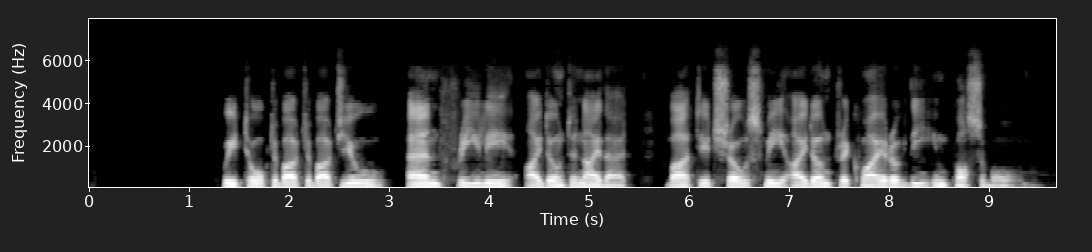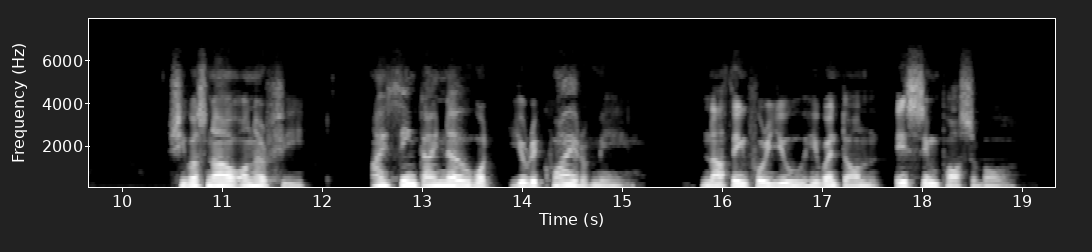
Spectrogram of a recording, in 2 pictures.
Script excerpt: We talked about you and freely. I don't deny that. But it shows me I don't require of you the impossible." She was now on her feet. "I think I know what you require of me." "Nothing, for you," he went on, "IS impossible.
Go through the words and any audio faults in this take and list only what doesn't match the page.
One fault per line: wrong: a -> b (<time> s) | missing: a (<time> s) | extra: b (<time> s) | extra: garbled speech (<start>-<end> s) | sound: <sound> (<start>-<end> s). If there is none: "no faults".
extra: about (2.2 s)
missing: you (8.2 s)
